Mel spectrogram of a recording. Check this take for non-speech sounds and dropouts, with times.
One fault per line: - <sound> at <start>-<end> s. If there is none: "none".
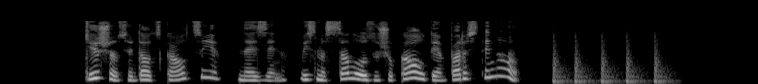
- thud at 5.5-6.8 s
